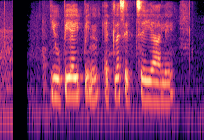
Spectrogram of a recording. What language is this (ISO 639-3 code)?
tel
